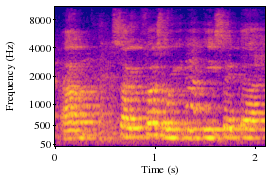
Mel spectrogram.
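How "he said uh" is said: ordinary talk, nothing marked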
